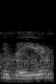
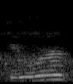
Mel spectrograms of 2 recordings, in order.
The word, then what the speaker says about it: Gewehr: I know it's pronounced Gewehr, but when I started out playing Call of Duty and saw it, I called it the Gewehr 43.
